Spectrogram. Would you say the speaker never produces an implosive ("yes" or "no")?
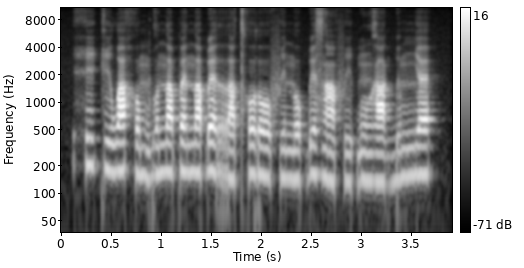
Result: no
